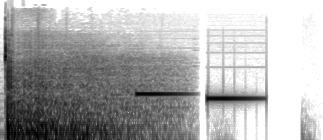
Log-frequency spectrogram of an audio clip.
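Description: An edited deep boom hit that ends the music, its low rumble fading over about two and a half seconds, followed by two short steady electronic beeps, the second lower in pitch and louder.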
